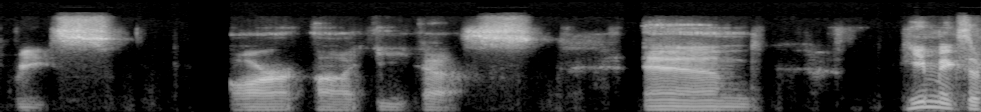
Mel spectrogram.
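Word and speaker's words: Ries: popular business book by eric i think it's pronounced reese r-i-e-s and he makes a very good case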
